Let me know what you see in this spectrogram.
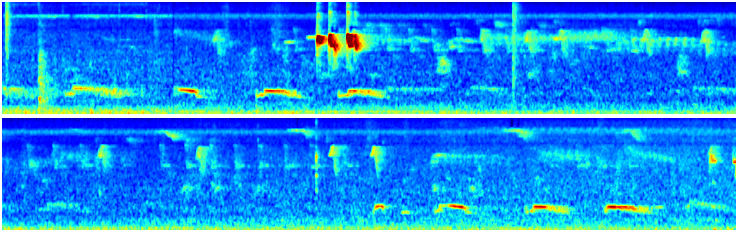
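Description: Birds calling outdoors. One bird repeats a short, low, slurred call about once a second at the start and again near the end. Other birds give scattered higher chirps, with a pair of loud sharp chirps about four seconds in.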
